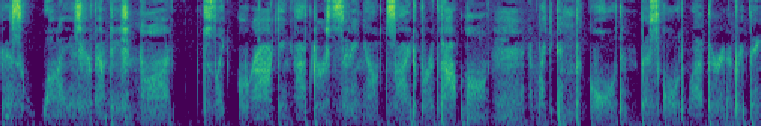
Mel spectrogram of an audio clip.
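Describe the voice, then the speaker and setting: Whispering at a fairly slow pace, a woman lets her loudness swing widely. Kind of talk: ASMR makeup tips talk to camera. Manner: whispered, soft, sleepy.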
